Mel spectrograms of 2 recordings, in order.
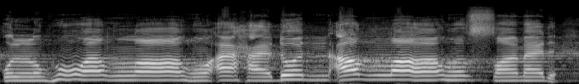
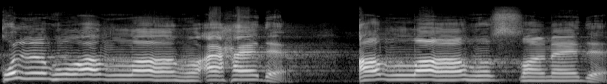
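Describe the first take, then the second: First: Joined as 'ahadun', then 'Allahus' without linking n. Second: A stop on ahad, then 'Allahus' without n. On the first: The speaker calls it wrong. "Itu juga salah" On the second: The speaker calls it right. "Yang benar"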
